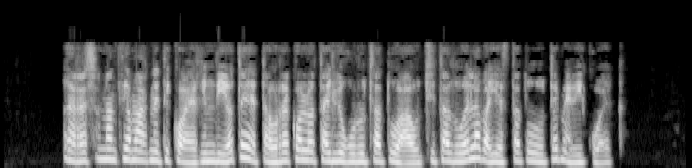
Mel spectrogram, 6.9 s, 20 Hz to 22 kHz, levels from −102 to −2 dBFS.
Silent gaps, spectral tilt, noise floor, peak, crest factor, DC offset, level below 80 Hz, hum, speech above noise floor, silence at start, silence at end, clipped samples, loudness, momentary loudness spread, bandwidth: none; -6 dB/octave; -83 dBFS; 0 dBFS; 14 dB; under 0.1%; -60 dBFS; none; 70 dB; 0.65 s; 0.8 s; under 0.1%; -14 LUFS; 5 LU; 7.8 kHz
